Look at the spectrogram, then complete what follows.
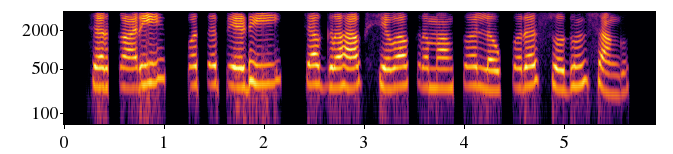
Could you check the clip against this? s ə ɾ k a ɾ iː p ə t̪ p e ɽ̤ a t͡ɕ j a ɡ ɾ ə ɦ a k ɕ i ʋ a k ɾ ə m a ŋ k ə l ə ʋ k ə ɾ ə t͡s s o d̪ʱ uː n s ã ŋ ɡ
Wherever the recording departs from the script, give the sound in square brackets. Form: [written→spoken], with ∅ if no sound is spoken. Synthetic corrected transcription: s ə ɾ k a ɾ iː p ə t̪ p e ɽ̤ [a→i] t͡ɕ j a ɡ ɾ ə ɦ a k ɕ [i→e] ʋ a k ɾ ə m a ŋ k ə l ə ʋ k ə ɾ ə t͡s s o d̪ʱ uː n s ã ŋ ɡ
